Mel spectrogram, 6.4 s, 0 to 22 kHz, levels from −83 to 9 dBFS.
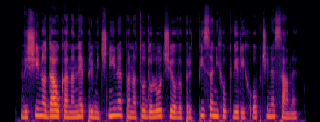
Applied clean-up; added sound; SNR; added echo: none; none; none; none.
